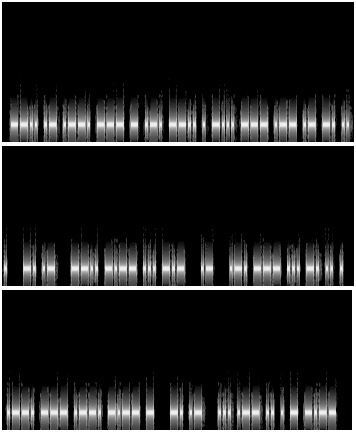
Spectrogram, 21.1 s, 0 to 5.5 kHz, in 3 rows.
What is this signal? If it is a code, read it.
Morse code, heard as a keyed tone, about 25 wpm, 700 Hz. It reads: ZAPOTRZEBOWANIE NA ZYSK A ROSNIE POPYT NA SWIETY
